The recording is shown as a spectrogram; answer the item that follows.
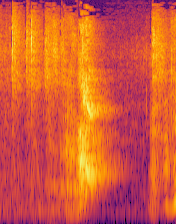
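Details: A pet chihuahua, called a puppy and playing with a squeaker toy, gives one sharp, loud bark, with faint human voices before and after.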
